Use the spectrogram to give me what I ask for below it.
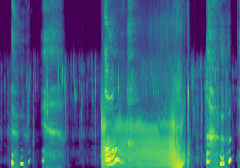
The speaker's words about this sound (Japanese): ごめんね。力が抜けておなら出ちゃった。臭かったらごめんね。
